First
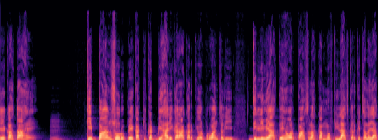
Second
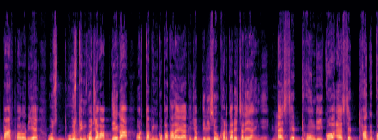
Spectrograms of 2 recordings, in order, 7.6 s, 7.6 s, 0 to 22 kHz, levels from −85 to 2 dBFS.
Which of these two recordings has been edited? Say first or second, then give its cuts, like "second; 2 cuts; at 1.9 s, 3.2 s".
second; 1 cut; at 5.6 s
